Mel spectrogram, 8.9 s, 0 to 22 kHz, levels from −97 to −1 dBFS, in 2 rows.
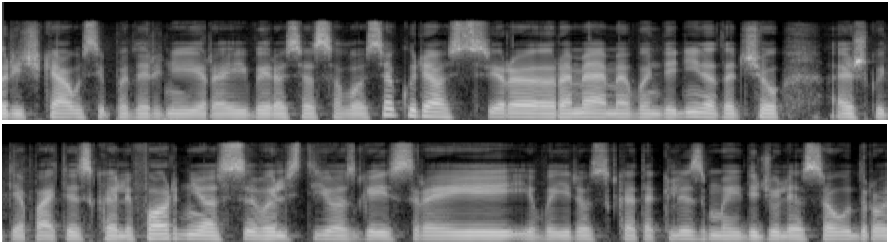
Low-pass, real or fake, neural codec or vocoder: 10.8 kHz; real; none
